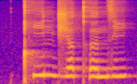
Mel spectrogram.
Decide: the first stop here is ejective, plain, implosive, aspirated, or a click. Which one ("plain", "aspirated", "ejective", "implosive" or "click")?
click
